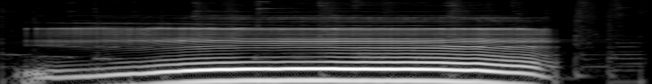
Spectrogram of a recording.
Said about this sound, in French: Eh oui, les vaches.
